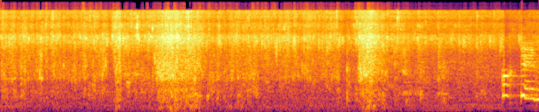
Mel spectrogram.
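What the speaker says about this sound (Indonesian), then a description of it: "Oke, lanjut kita cuci percabeannya" Tap water runs steadily while green chilies are washed, a close, continuous splashing stream that surges twice as the chilies move under it.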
